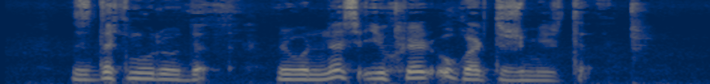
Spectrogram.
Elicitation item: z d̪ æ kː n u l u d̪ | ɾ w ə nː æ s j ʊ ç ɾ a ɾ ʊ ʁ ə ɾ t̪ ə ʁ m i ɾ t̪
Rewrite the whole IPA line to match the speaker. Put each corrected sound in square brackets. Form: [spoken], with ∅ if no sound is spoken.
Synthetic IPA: z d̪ æ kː [m] u l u d̪ | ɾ w ə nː æ s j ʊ ç ɾ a ɾ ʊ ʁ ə ɾ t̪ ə [ʒ] m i ɾ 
